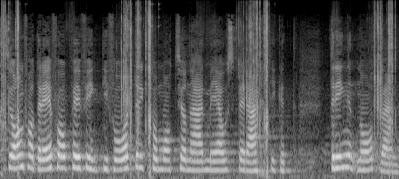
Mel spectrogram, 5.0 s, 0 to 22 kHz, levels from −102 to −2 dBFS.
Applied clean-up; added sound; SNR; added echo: none; Domestic sounds, home sounds; 13 dB; none.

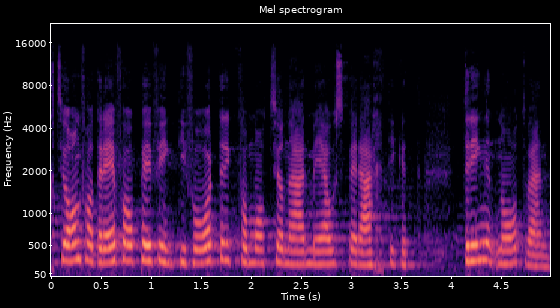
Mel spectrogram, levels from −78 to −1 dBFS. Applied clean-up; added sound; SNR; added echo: none; none; none; none.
